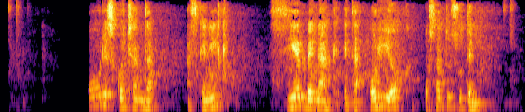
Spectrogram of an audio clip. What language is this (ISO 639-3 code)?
eus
